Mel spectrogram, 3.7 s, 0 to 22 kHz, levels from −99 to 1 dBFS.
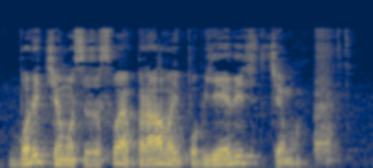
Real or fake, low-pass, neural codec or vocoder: real; 10.8 kHz; none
